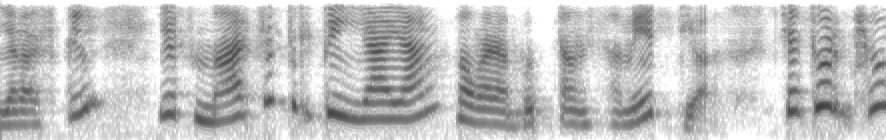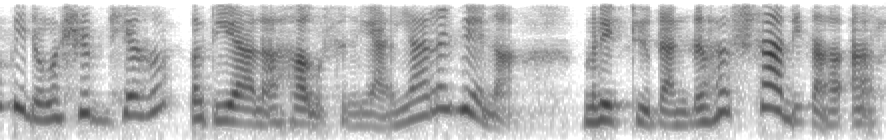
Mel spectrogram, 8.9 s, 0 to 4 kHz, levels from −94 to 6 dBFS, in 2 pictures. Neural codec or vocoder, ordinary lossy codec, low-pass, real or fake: codec, 16 kHz, 1 kbps, FunCodec, trained on Chinese and English, 50 frames a second; none; 3.6 kHz; fake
